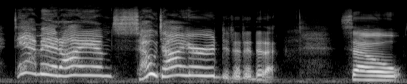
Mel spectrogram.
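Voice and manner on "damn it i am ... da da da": high, loud snapping parent; exasperated outburst. Retold or imitated. Parent losing it at the kids, loud exasperated snap. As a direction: blurt it out, fed up and worn out.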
